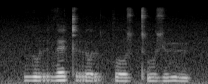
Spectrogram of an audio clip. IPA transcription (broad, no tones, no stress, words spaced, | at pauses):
ðurðɛtror koz tʼuz ʉ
